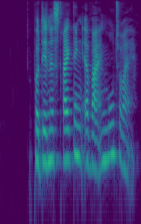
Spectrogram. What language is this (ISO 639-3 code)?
dan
